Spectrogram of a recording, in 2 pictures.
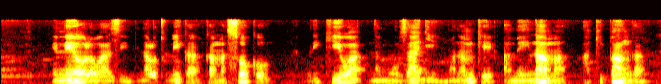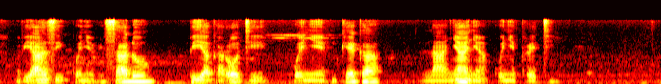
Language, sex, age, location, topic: Swahili, male, 25-35, Dar es Salaam, finance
